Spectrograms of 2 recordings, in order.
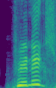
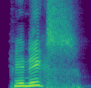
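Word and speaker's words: Phoenix: 1904 में इन्होंने फिनिक्स form की स्थापना की, जिसको बहुत सारे लोग फोनिक्स बोल देते हैं। इट is like this, फिनिक्स form, फिनिक्स, फोनिक्स नहीं। बहुत से लोग क्या पढ़ते हैं, फोनिक्स, ओ साइलेंट होता है, दिस इज फिनिक्स।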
